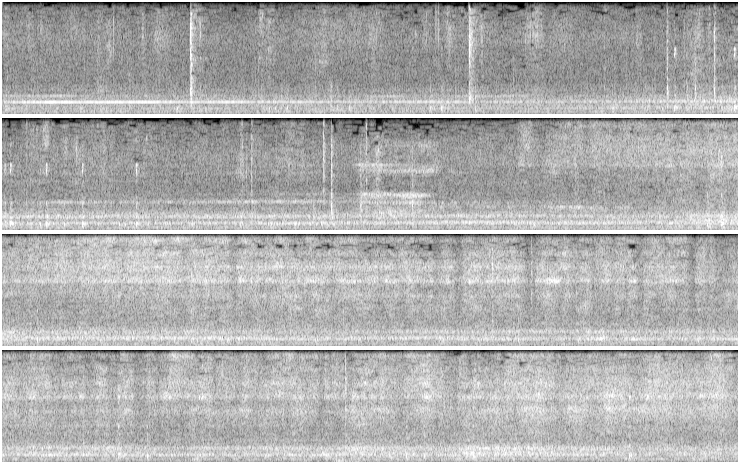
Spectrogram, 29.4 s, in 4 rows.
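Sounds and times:
train on the Gotthard route rumbling and rattling: 0.0s - 29.4s
brighter hiss: 12.5s - 29.4s.

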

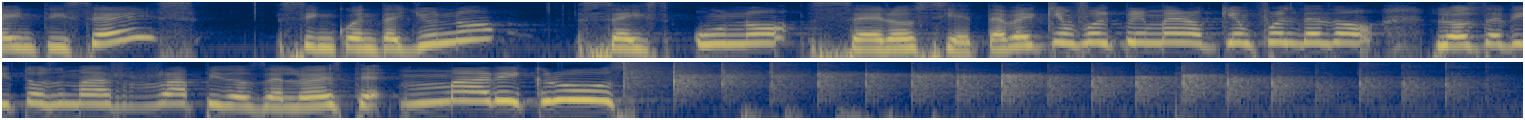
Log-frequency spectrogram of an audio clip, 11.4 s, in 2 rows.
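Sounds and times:
speech: 0.0s - 8.3s
audience applause: 8.2s - 11.3s.

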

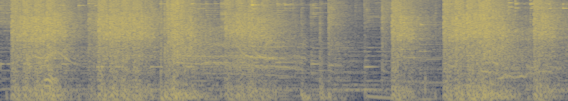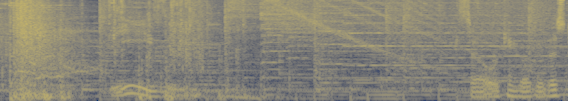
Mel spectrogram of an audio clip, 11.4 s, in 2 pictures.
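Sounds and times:
video game .50 caliber gunfire: 0.0s - 7.9s
speech: 10.8s - 11.3s.

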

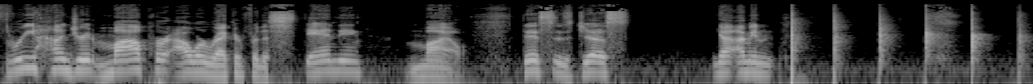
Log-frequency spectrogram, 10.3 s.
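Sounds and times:
speech: 0.1s - 6.3s, 7.1s - 8.0s
hand claps: 7.8s - 10.3s.

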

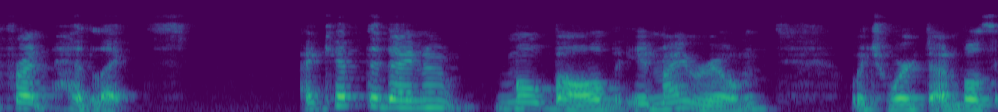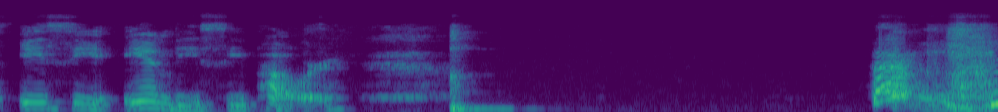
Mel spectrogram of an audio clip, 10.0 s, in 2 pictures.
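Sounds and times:
speech: 0.0s - 7.4s, 9.6s - 9.9s
sneeze: 9.4s - 9.9s.

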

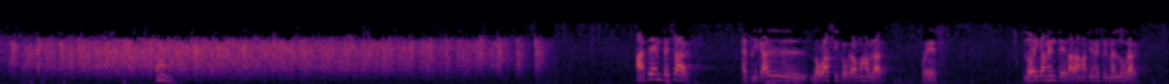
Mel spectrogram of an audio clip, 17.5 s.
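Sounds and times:
applause: 0.0s - 8.4s
speech: 2.3s - 2.7s, 9.6s - 10.5s, 11.1s - 14.3s, 15.4s - 17.2s.

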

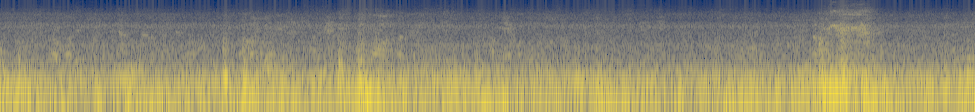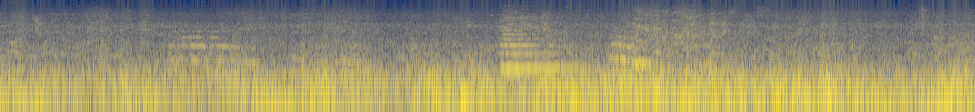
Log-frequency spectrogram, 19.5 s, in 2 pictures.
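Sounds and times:
Yodo Line train carriage running between Uwajima and Chikanaga: 0.0s - 19.4s
faint voices murmuring: 0.0s - 19.4s.

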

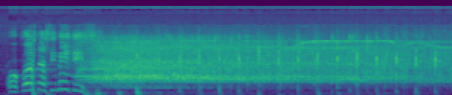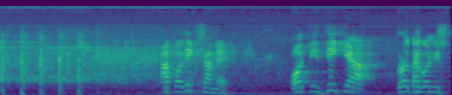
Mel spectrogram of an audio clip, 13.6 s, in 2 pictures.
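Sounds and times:
speech: 0.2s - 2.2s, 9.3s - 10.4s, 11.2s - 13.5s
faint cheers: 1.0s - 10.3s
sustained applause from a large crowd in a parliament hall: 1.2s - 10.7s.

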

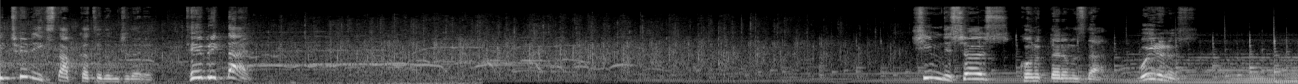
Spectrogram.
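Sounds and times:
audience applause for event participants: 0.0s - 9.6s
speech: 0.2s - 2.6s, 9.2s - 12.0s.

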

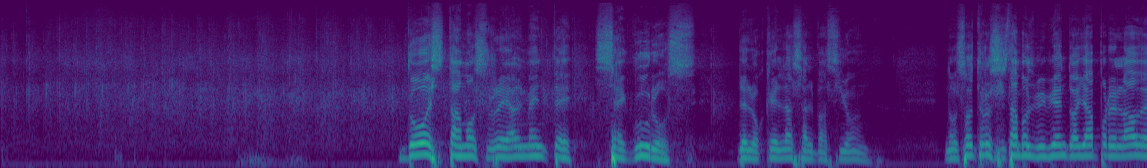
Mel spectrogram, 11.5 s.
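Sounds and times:
audience applauding: 0.0s - 7.2s
speech: 4.0s - 8.8s, 9.4s - 11.4s.

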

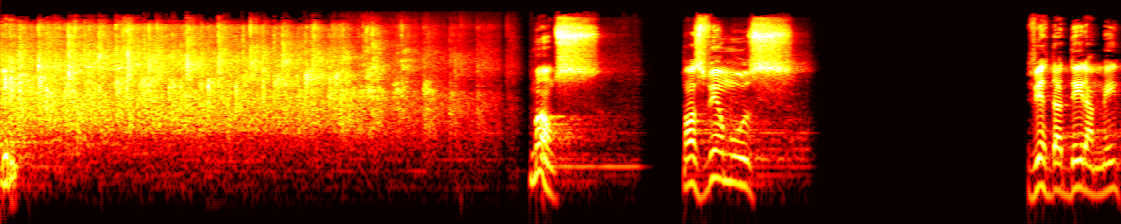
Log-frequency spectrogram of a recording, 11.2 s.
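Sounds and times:
audience clapping hands: 0.0s - 5.2s
speech: 5.3s - 5.9s, 6.8s - 8.0s, 10.3s - 11.2s.

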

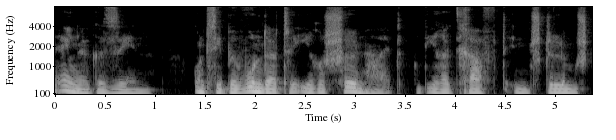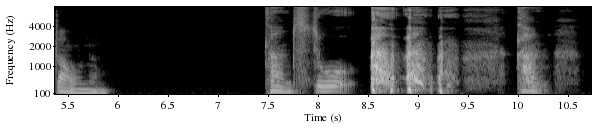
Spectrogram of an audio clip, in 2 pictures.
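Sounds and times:
speech: 0.0s - 6.0s, 7.5s - 9.4s, 10.0s - 10.7s
voice imitating weak, strained coughing: 8.5s - 9.5s.

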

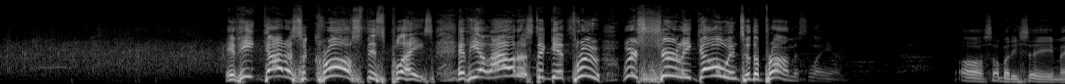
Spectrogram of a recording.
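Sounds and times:
audience clapping: 0.0s - 4.3s
speech: 2.2s - 8.4s, 9.6s - 10.6s.

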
